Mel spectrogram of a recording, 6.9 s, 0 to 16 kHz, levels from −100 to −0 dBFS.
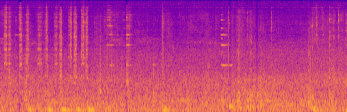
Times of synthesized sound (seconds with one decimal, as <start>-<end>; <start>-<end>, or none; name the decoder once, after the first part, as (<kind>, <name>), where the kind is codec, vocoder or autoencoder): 0.0-1.3 (vocoder, BigVGAN v2); 2.7-6.9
